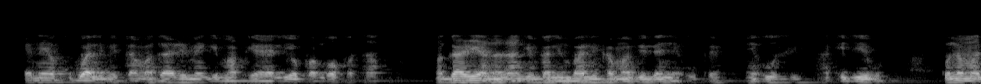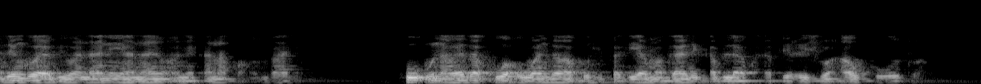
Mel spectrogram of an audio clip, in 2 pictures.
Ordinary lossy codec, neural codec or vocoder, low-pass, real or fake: AAC, 16 kbps; autoencoder, 48 kHz, 128 numbers a frame, DAC-VAE, trained on Japanese speech; 7.2 kHz; fake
